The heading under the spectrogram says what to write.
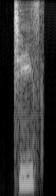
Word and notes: teeth: Indian

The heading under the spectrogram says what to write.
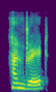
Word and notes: hundred: Indian

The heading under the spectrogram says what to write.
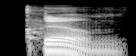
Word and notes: coomb: American English

